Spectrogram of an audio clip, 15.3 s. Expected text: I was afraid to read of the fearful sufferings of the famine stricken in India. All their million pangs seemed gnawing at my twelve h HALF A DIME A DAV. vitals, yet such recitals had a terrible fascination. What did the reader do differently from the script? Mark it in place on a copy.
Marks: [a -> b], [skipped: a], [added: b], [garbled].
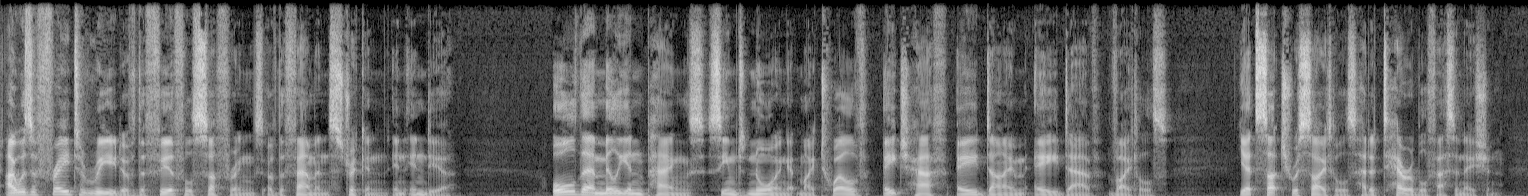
I was afraid to read of the fearful sufferings of the famine stricken in India. All their million pangs seemed gnawing at my twelve h HALF A DIME A DAV. vitals, yet such recitals had a terrible fascination.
